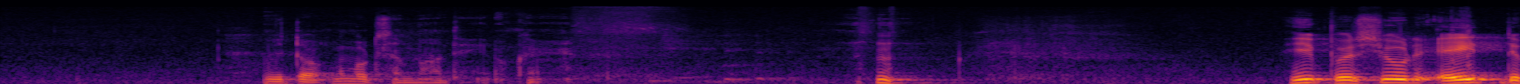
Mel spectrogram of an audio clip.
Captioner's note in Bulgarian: смее се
